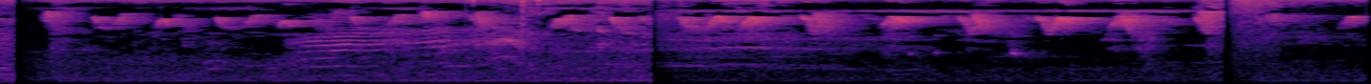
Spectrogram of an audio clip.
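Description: Small birds chirping: a quick series of short, high notes that slide downward, several a second, with a warbling run of notes around two to three seconds in. The sound breaks off abruptly and resumes three times.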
